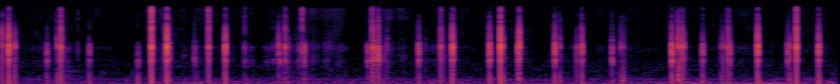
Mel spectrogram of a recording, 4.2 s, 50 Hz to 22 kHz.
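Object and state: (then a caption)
Metal microphone capsule tapped with fingernails. Long purple nails scratch and tap the small, hollow, silver metal microphone capsules of a Tascam DR-05 recorder. The result is a rapid, irregular run of about two dozen sharp, dry clicks and scratchy ticks, bright and mostly high, with a ringing tone near 2.7 kHz and almost no decay after each hit.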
